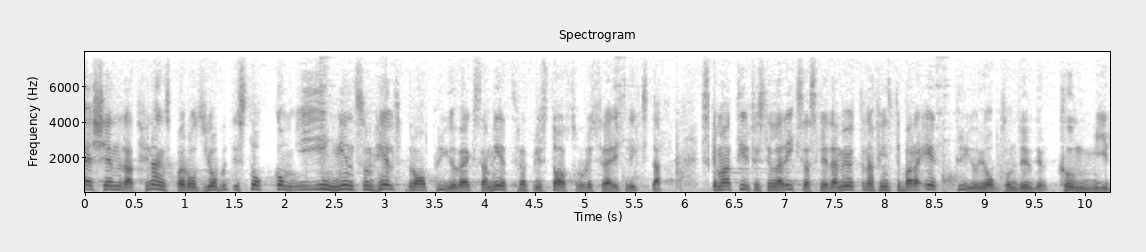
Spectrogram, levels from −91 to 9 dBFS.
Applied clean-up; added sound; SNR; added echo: neural separator model SepFormer DNS4.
